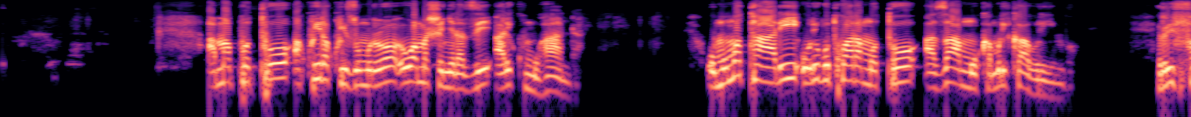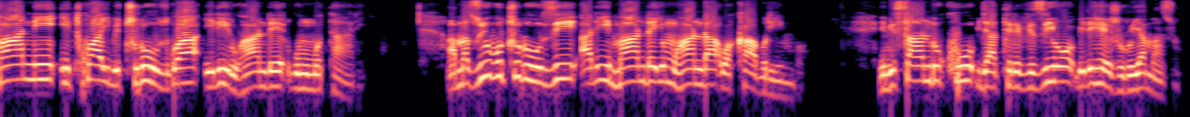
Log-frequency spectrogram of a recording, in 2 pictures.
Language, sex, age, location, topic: Kinyarwanda, male, 25-35, Huye, government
